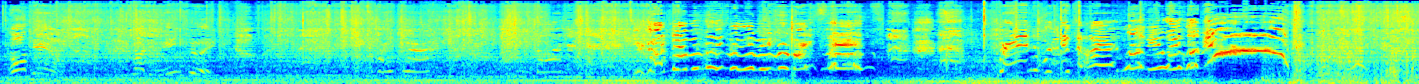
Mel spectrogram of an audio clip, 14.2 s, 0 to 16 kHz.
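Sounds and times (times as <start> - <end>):
tornado slamming into a car and flipping it over: 0.0 - 14.1
speech: 1.4 - 2.9, 3.8 - 4.8, 10.5 - 12.9
people screaming and crying out frantically: 11.9 - 13.9.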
